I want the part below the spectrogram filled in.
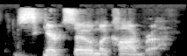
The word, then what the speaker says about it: Scherzo Macabre: It's Scherzo Macabre. – Oh, okay. There all right. – So, that's only because I have that minor in music. So I go, I know how to pronounce that.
